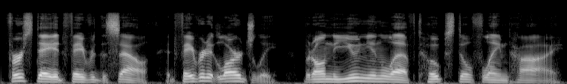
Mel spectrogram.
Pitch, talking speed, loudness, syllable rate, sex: 110 Hz, 210 wpm, -18 LUFS, 5.2 syllables/s, male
